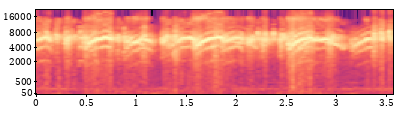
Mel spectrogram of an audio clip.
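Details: High sunbird chirping used as a bird-attracting lure: rapid arched whistled notes tumbling over each other in a continuous loud stream, with brief dips about once a second and a faint low hum beneath.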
